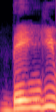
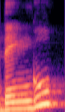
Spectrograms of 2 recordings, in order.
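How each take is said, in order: First: The word ends with an 'ee' sound. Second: The word ends with an 'oo' sound. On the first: This is the proper English pronunciation. The speaker calls it right. "डेंगी बोलते हैं pronunciation" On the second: This is the everyday Hindi way of saying it. The speaker calls it wrong. "Hindi में बोलते हैं डेंगू"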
